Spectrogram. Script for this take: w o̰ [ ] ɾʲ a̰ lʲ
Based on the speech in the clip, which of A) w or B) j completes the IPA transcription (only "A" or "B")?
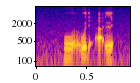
A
